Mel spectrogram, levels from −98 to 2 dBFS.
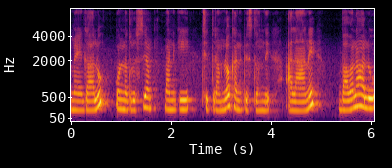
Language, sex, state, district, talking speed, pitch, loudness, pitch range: Telugu, female, Andhra Pradesh, Anantapur, 90 wpm, 215 Hz, -18 LUFS, 205-260 Hz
